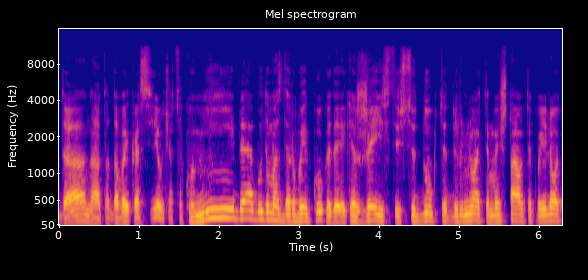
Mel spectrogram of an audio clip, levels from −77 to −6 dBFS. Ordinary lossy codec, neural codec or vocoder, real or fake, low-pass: MP3, 48 kbps; codec, 44.1 kHz, 7.8 kbps, Pupu-Codec; fake; 14.4 kHz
